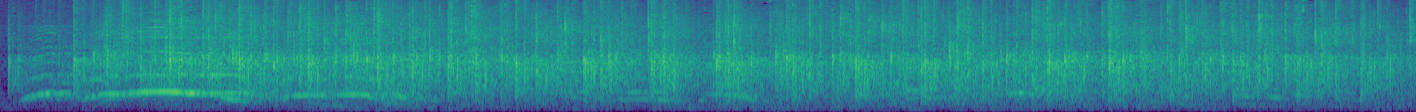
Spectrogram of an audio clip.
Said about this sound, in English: When I said happy Mother's Day, every husband, every guy ought to be standing on their feet, clapping, cheering, and saying, praise God. I'm going to say it one more time. Happy Mother's Day.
